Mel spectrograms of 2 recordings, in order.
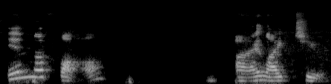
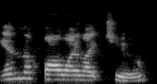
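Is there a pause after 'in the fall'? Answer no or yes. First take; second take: yes; no. First: There is a short pause after 'fall'. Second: It is read straight through without a pause. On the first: The speaker calls it right. "do you notice how I took a pause?" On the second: The speaker calls it wrong. "instead of reading"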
